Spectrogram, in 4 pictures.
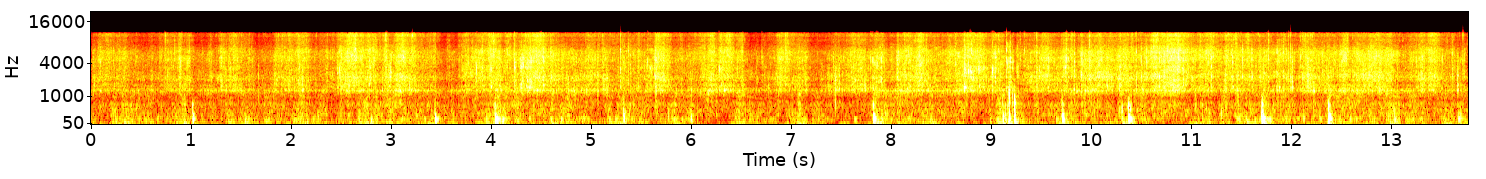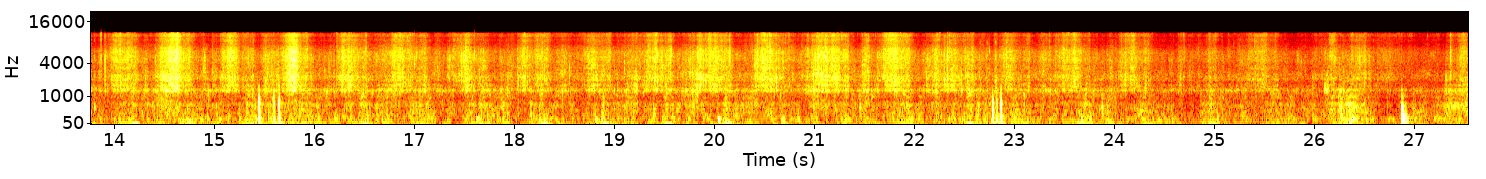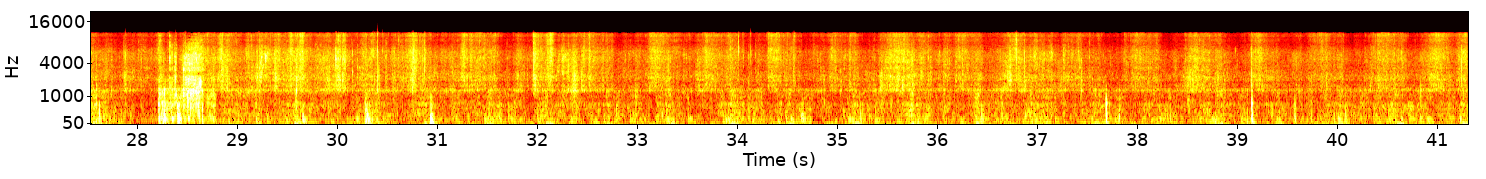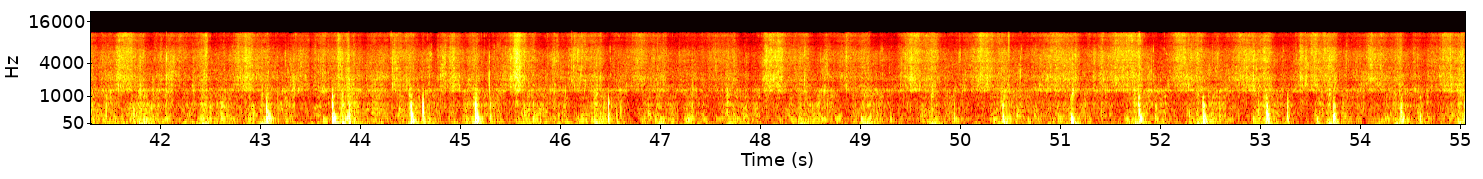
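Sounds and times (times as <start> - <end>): footsteps through undergrowth: 0.0 - 55.0
leaves and brush rustling: 0.0 - 55.0.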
